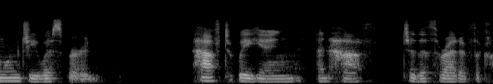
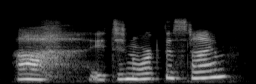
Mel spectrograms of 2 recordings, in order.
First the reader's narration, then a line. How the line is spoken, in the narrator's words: Wei Ying said drowsily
